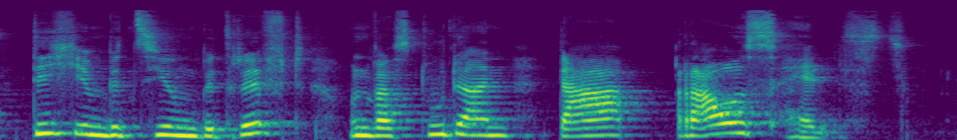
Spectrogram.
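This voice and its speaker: Fairly high in pitch and somewhat breathy, a woman's voice moves at a very slow pace. Her pitch variation is ordinary. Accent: Bavarian. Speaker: relationship podcast host. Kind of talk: casual chat.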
